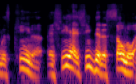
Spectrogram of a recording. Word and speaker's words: Kina: Keena is spelled Kina.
